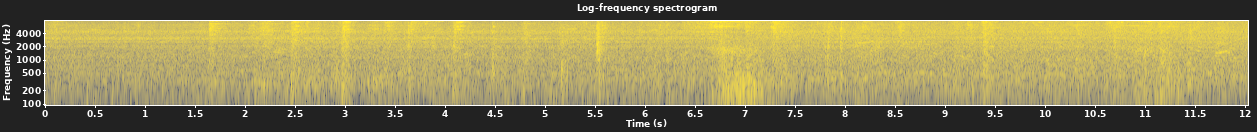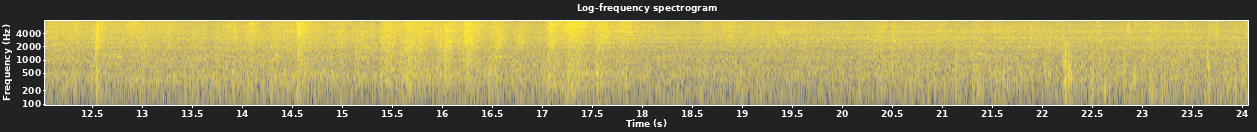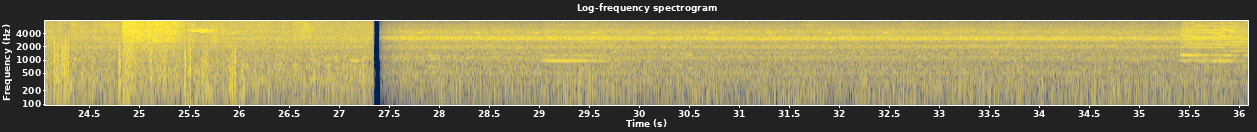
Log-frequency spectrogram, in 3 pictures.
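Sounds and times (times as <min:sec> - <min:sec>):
passing train clatter: 0:00.0 - 0:36.0
train wheels rumbling: 0:00.0 - 0:36.0
wheels clacking over rail joints: 0:01.5 - 0:27.3
high wheel squeal: 0:06.5 - 0:13.0, 0:25.4 - 0:26.0, 0:27.1 - 0:36.0.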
